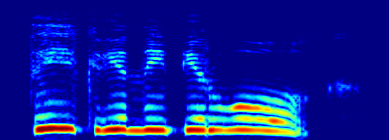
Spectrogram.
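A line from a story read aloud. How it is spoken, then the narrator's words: Dreamy drawl. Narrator (Russian): мечтательно протянула Ани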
